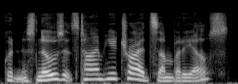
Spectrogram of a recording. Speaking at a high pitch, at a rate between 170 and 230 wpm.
Yes: high, 200 Hz; average, 200 wpm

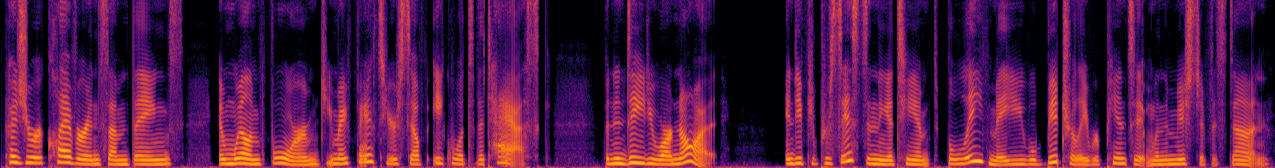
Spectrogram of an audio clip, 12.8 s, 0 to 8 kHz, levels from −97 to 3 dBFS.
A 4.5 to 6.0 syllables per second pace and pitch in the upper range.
Yes: 5.5 syllables/s; high, 230 Hz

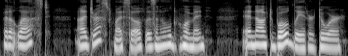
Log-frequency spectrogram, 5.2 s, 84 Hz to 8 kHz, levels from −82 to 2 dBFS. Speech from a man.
No: female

